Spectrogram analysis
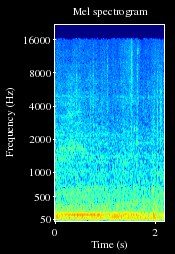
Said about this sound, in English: And really, oh boy, I'm just waiting for some traffic here, and it's, here we go.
